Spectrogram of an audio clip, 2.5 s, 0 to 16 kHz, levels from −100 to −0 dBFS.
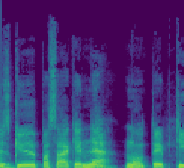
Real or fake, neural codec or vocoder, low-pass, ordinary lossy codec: real; none; 14.4 kHz; MP3, 64 kbps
